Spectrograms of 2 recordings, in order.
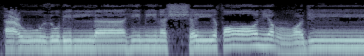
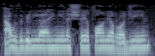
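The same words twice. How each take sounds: First: It is recited slowly and calmly. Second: It is recited very fast.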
